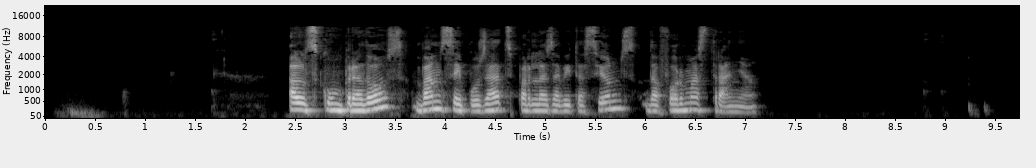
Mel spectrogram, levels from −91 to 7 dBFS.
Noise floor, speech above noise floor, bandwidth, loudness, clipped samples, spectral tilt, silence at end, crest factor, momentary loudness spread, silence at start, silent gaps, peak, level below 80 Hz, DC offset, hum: under -90 dBFS; over 69 dB; 11.5 kHz; -22 LUFS; under 0.1%; -6 dB/octave; 2.65 s; 20 dB; 12 LU; 2.45 s; none; -4 dBFS; -68 dBFS; under 0.1%; none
